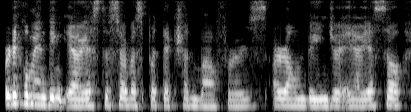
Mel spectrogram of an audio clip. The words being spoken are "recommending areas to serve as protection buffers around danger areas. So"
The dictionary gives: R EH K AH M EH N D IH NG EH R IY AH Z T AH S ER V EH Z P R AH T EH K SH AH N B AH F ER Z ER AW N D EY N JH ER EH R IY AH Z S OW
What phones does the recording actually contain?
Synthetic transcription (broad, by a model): R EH K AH M EH N D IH NG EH R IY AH S T AH S ER V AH S P R AH T EH K SH AH N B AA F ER S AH AW N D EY N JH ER EH R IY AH S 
